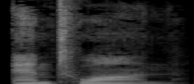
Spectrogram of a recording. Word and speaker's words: Antoine: pronounced as Anan Anan antoan to pronounce it correctly emphasize that TW sound and soften the uh in the first syllable also stress the N at the end like hello Antoine goodbye Antoine if you found the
